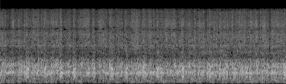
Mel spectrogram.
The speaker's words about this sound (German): Olivenöl habe ich nämlich auch reingemacht. Und, und das jetzt püriere ich nochmal kurz.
